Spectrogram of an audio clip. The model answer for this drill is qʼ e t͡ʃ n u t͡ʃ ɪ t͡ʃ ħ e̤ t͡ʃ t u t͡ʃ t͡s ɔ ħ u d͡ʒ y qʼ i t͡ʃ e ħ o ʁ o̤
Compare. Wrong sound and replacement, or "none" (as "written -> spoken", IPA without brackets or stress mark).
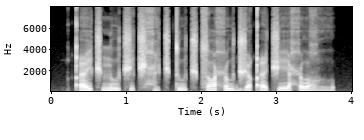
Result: none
